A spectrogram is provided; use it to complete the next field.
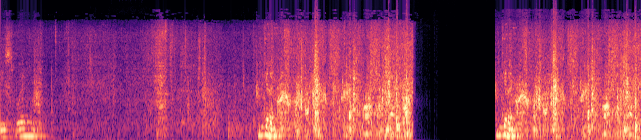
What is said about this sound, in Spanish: se escucha a una persona que estaba hablando, pero justo cuando esta calla, se oye una voz grave que dice I have the body of a pig. Traducido al castellano es tengo el cuerpo de un cerdo. Y seguidamente, un ronquido fuerte.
